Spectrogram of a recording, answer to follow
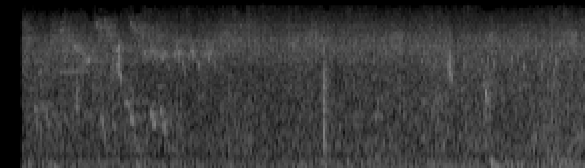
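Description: Jungle ambience: birds chirping in short falling notes over a steady high hiss of insects, with a few sharp ticks later on.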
